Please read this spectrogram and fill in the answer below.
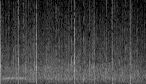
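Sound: audience applause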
